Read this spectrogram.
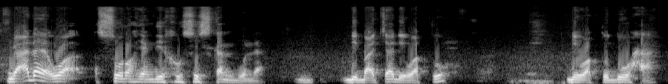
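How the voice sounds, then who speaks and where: A man's voice: fairly low pitch, unhurried, warm tone. Man teaching a casual Quran study. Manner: informal, joking, asks the audience questions. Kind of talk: religious study lesson.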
